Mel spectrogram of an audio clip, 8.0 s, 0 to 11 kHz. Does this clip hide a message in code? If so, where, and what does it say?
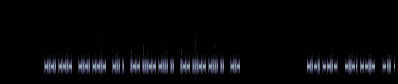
Yes: Morse code from 0.9 to 7.9 s, heard as a keyed tone, about 52 wpm, 700 Hz. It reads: CQ CQ DE W3BI W3BI K CQ CQ DE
